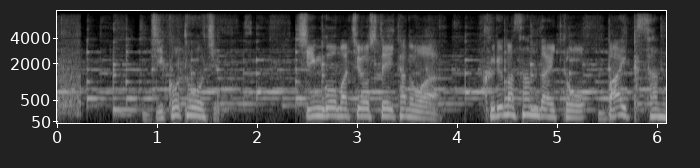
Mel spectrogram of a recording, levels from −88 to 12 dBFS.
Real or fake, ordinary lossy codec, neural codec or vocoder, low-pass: fake; none; codec, 44.1 kHz, 7.8 kbps, DAC; 7.2 kHz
